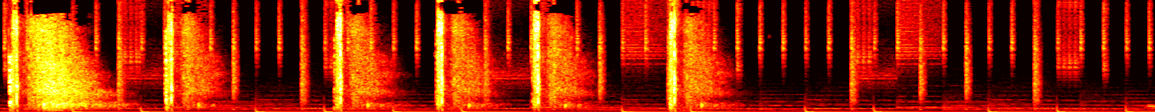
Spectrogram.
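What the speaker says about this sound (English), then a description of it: "put some rounds through this pistol with the flashlight and see if it blinks or cuts off under any recoil" Pistol fitted with a Viridian C Series rechargeable weapon light fires about seven sharp, loud shots at irregular intervals outdoors, each with a short echoing tail, alongside several fainter distant reports.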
